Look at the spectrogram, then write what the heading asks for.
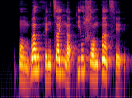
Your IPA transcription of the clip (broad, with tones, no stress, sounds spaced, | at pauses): p ɔ̃˨˩ m b a˦ w h e˧ ŋ t͡s a˦ j ŋ a˨ ʔ k j u˦ ɕ ɔ˧ n p ã˥˧ t͡sʰ e˨ ʔ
